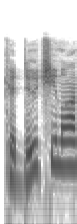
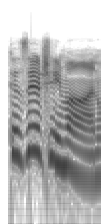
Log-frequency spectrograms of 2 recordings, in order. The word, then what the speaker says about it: Kazuchimon: Kaduchimon or Kazuchimon? Kazuchimon, which is actually how you would pronounce it.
